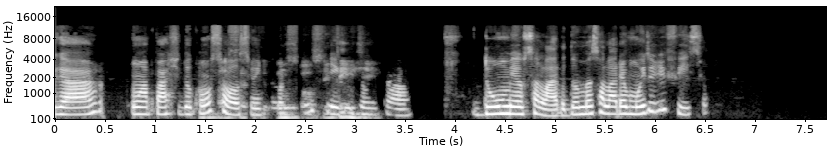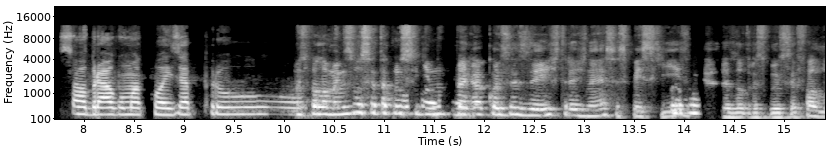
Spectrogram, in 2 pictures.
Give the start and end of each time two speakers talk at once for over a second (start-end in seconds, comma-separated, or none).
1.4-3.3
